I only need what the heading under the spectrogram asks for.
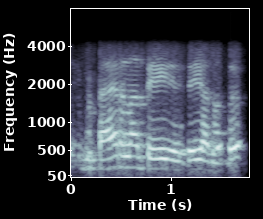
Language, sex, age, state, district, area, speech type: Tamil, male, 18-30, Tamil Nadu, Krishnagiri, rural, conversation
